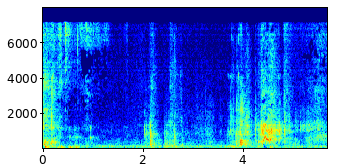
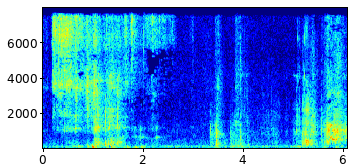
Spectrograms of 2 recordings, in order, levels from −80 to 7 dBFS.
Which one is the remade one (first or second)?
first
